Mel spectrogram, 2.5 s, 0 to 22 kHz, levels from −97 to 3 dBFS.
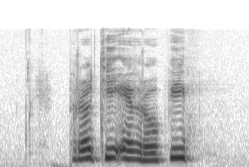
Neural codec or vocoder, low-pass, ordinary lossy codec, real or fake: none; 10.8 kHz; none; real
